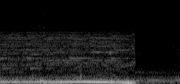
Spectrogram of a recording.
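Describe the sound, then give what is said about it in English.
A sports car engine rumbles loudly in a steady, deep drone, then cuts off abruptly to near quiet just before the end. “Sounds like a Porsche, right?”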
